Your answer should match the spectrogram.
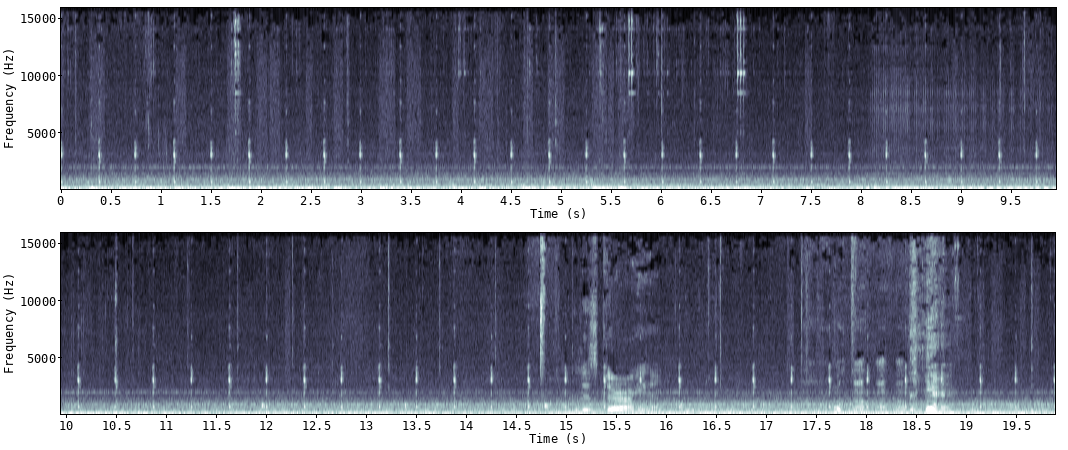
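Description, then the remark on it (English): A car driving in stop-and-go traffic behind a procession, with cars jumping in front and forcing sudden stops, heard from inside: a steady low rumble of engine and road noise throughout, with a few brief sharper clicks and rattles near the end. “The car's jumping in front. The procession making everybody have to stop suddenly.”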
